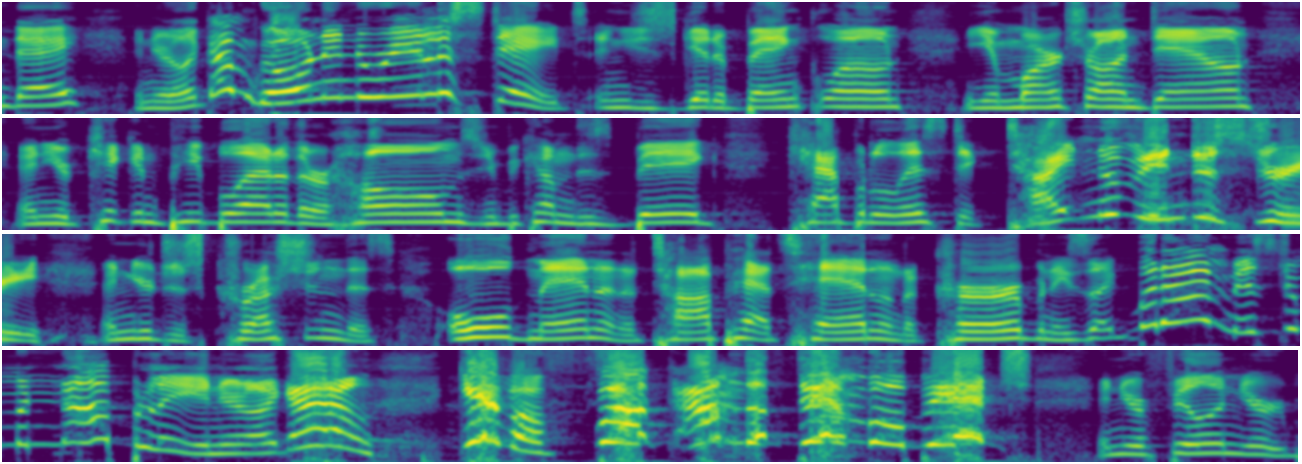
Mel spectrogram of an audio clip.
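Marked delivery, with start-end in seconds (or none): 0.8-2.2 squeaky high, loud little thimble. Acted. Sentient thimble announcing its career, squeaky high voice. 14.0-15.4 put-on high, loud protesting old man; Mister Monopoly pleading. Crushed Monopoly man protesting to thimble, high squeal. 15.7-18.5 high, loud, snarling little thimble; ruthless thimble. Acted. Thimble sneering at Mister Monopoly, high loud snarl.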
